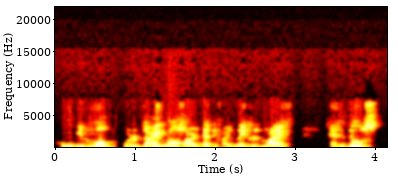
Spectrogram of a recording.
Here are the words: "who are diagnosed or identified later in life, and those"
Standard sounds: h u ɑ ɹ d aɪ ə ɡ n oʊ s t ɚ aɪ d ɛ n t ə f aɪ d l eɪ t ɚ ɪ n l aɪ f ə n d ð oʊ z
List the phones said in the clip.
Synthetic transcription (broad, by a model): h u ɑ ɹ d aɪ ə ɡ n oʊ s ɚ aɪ d ɛ n t ə f aɪ d l eɪ t ɚ ɪ n l aɪ f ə n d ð oʊ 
